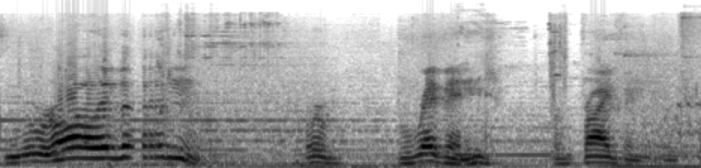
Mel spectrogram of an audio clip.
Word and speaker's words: Riven: Anything that ends with that is always even. So it's Riven.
